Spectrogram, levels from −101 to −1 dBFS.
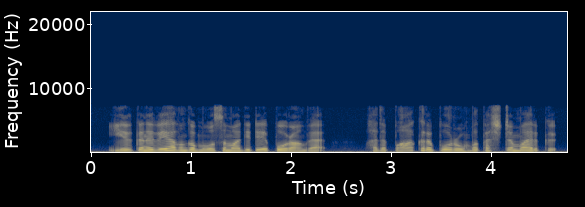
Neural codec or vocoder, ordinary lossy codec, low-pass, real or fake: autoencoder, 22.05 kHz, a latent of 192 numbers a frame, VITS, trained on many speakers; none; 7.2 kHz; fake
